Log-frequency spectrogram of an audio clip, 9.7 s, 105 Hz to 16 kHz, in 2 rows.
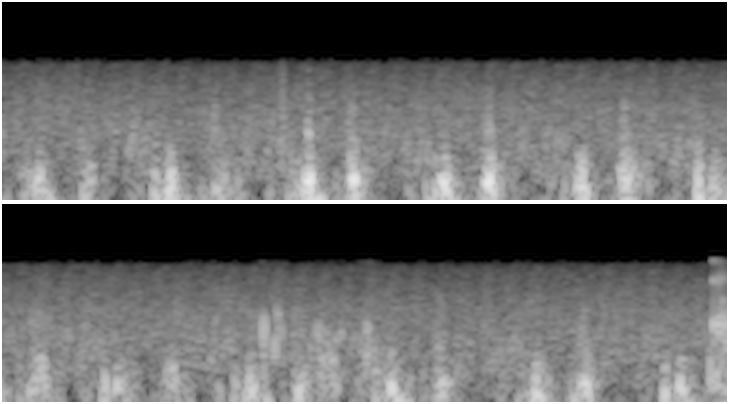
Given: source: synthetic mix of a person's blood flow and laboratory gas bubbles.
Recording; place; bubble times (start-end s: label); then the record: Doppler ultrasound of blood flow; precordium
6.54-6.74 s: bubbles
6.88-7.12 s: bubbles
7.21-7.33 s: bubbles
9.53-9.68 s: bubbles
From the record:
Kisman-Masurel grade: 221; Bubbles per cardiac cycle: several, 3 to 8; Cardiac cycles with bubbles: 10 to 50%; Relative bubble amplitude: barely perceptible (0.100 to 0.250); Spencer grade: 2 (many but less than half of the cardiac periods contain bubble signals, singularly or in groups); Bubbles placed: only in the low amplitude regions of the cardiac cycle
